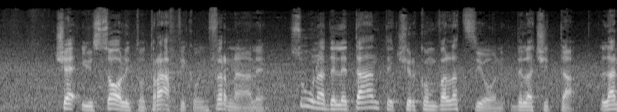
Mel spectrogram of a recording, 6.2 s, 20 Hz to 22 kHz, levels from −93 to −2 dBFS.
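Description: At 2.54 to 2.56 s there are lost LE Audio frames: a 20 ms gap, which fits two 10 ms frames, that the LC3 decoder covers by repeating the last spectrum with randomised signs. It sounds like a brief noisy smear against the light, ordinary coding of the surrounding sound.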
